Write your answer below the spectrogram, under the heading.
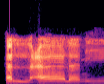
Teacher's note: إغلاق مخرج النون من طرف اللسان في مخرجه وإخراج الغنة من الخيشوم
